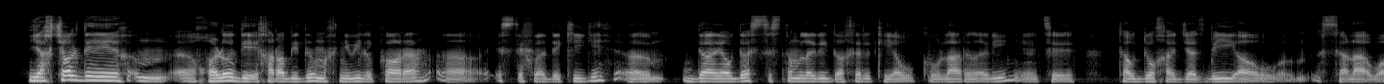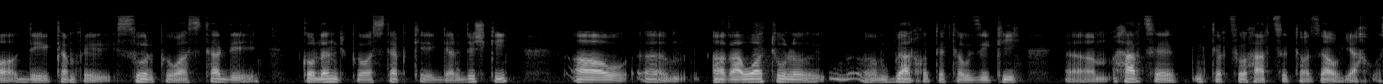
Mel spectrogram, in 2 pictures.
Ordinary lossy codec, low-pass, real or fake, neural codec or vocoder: none; 9.9 kHz; real; none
